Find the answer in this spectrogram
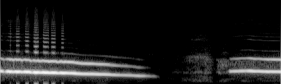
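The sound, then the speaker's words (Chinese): Under moonlight, a father imitates a great horned owl's hoot: one long, loud, hollow call that slides gently downward, then a short silence before a second hoot begins at a steady pitch. “学的是大脚猫头鹰的叫声：“呼！”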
